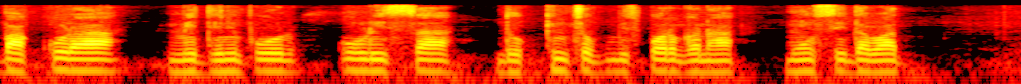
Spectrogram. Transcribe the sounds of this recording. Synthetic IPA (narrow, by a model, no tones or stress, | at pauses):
bakuɽa | mid̪inipuɾ | oɽisad̪okʰːint͡ʃɔbːispɔɾɡɔna | mosid̪abad̪̚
